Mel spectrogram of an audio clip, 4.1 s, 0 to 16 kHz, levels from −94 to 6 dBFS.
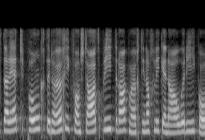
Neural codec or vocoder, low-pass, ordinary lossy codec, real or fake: codec, 16 kHz, 0.8 kbps, ZipCodec; 7.2 kHz; MP3, 64 kbps; fake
